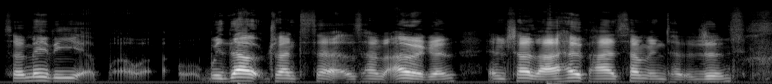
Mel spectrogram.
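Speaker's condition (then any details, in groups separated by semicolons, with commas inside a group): Cerebral palsy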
